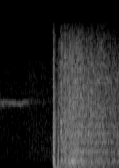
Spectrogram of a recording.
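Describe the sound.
A bomb blast in a video game, part of a bombing run with nukes, bursts in abruptly after quiet, then spreads into a sustained rumbling roar that stays loud until the end.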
